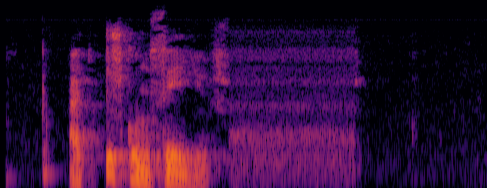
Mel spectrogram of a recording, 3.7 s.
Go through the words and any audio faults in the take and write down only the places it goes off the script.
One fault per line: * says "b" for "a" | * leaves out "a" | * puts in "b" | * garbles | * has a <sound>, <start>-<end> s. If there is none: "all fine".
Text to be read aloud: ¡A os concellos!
all fine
